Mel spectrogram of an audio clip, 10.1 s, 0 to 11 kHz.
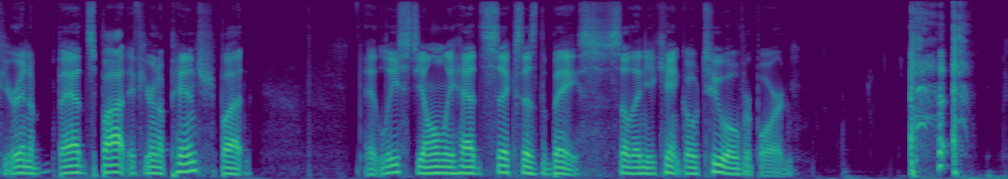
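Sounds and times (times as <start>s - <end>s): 
speech: 0.0s - 2.6s, 3.6s - 8.0s
person coughing: 9.1s - 9.8s.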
